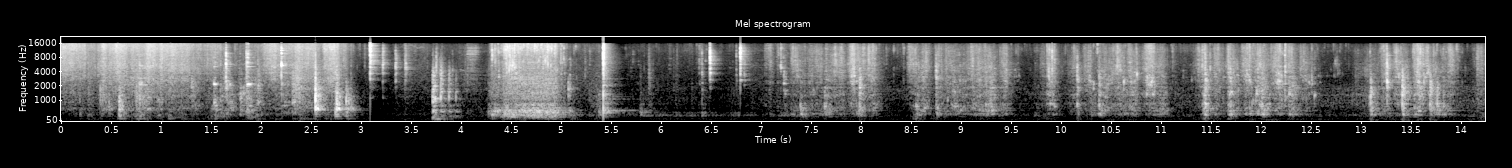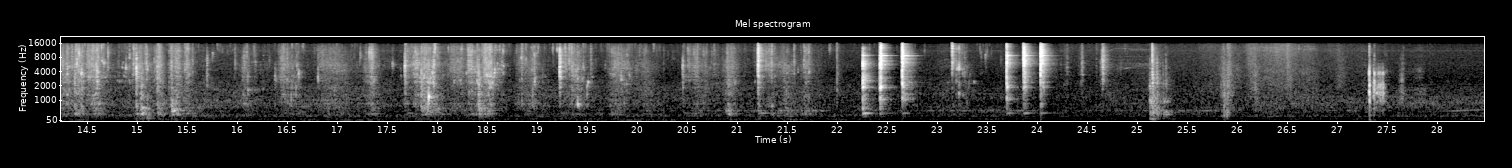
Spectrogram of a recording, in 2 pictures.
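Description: Soaked rice, broth and ingredients being stirred in a rice cooker's inner pot: continual scraping and wet stirring with frequent clinks of a utensil against the pot, busiest in the first few seconds, and a run of sharp clinks near the end.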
